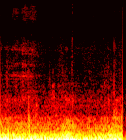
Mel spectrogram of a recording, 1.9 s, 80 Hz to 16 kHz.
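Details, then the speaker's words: 2021 Maruti Baleno, about 12,000 km: normal ride on rough road with steady low rumble and no rear tapping; tank held little petrol when removed, so the tuk-tuk knock from the rear fuel tank (heard at half tank) was absent. "ഇപ്പോൾ നമ്മൾ അഴിച്ചപ്പോഴേ അതില് കുറച്ച് petrol ഉണ്ടായിരുന്നുള്ളൂ അതുകൊണ്ടാണ് വരുമ്പോൾ sound ഇല്ലാതിരുന്നത്"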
